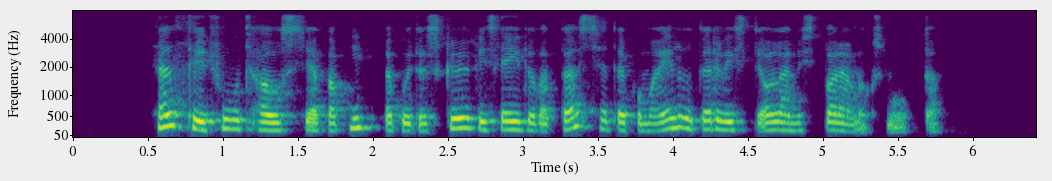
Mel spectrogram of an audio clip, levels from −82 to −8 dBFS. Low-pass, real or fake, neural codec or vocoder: 7.2 kHz; fake; codec, 16 kHz, 2 kbps, FunCodec, trained on Chinese and English, 25 frames a second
